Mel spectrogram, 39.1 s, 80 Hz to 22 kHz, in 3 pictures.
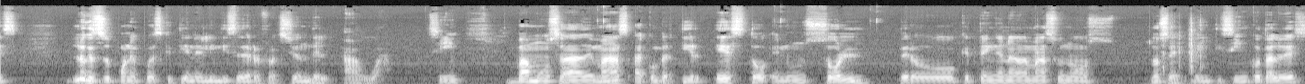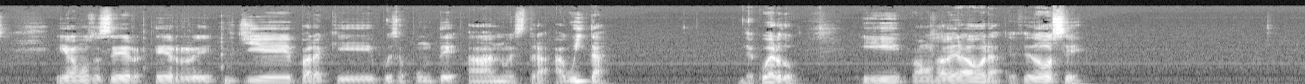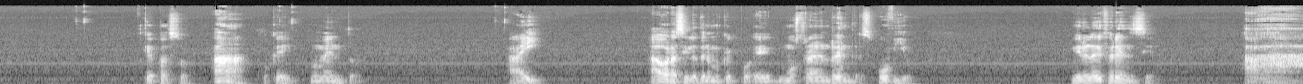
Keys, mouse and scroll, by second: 2.2 click, 3.9 click, 5.7 click, 6.6 click, 6.9-10.0 right drag, 9.6 KP_2, 9.7 KP_5, 9.9 KP_Enter, 12.4 r, 13.2 y, 14.8 click, 15.6-18.1 drag, 18.4 click, 20.4 F12, 23.2-23.6 scroll down 2, 23.7 scroll up 2, 24.8 click, 25.1 right click, 26.8 right click, 29.0 right click, 32.4 F12, 36.2 scroll down 2.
